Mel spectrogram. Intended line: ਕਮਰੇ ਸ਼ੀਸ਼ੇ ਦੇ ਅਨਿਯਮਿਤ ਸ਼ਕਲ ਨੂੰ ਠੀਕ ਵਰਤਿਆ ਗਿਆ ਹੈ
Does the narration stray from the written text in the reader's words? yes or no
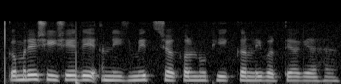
yes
